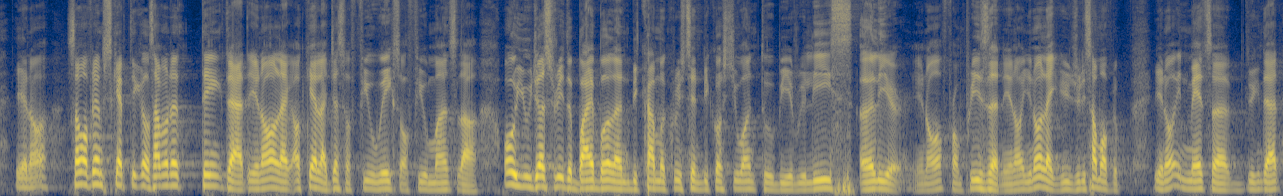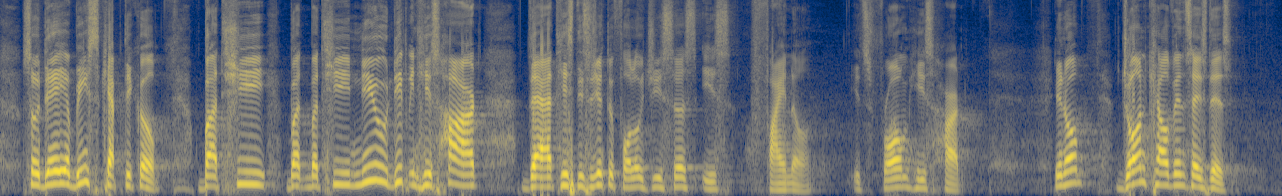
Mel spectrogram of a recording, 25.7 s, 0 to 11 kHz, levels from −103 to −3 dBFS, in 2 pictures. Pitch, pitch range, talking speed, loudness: 150 Hz, 125-185 Hz, 220 wpm, -17 LUFS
